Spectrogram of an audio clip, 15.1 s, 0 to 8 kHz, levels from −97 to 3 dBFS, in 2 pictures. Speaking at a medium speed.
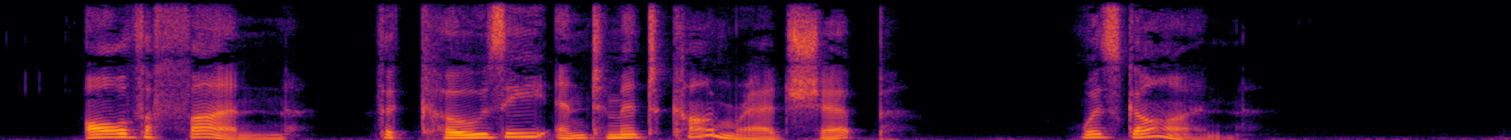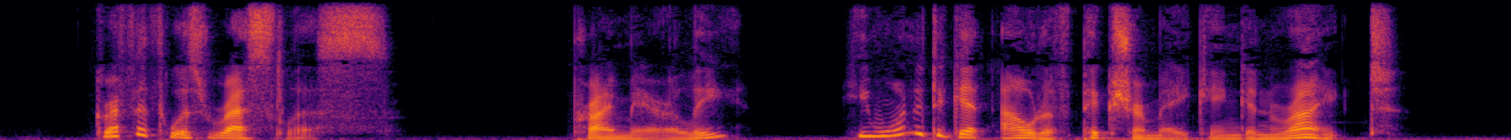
No: slow, 90 wpm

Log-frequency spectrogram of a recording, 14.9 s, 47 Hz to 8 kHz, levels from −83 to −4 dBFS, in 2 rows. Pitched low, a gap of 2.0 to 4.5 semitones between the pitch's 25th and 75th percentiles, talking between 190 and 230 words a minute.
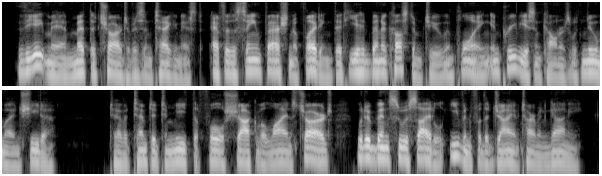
Yes: very low, 95 Hz; average, 4.2 semitones; average, 200 wpm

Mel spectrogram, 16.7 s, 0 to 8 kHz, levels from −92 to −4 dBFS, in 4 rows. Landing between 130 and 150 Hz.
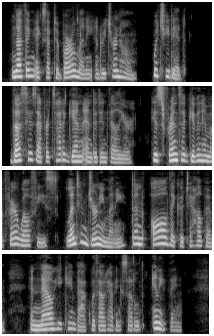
No: medium, 185 Hz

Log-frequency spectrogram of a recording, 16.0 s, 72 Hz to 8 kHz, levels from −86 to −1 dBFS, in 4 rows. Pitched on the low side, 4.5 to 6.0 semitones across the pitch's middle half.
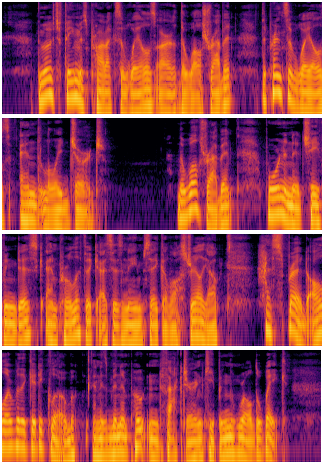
Yes: very low, 95 Hz; average, 5.1 semitones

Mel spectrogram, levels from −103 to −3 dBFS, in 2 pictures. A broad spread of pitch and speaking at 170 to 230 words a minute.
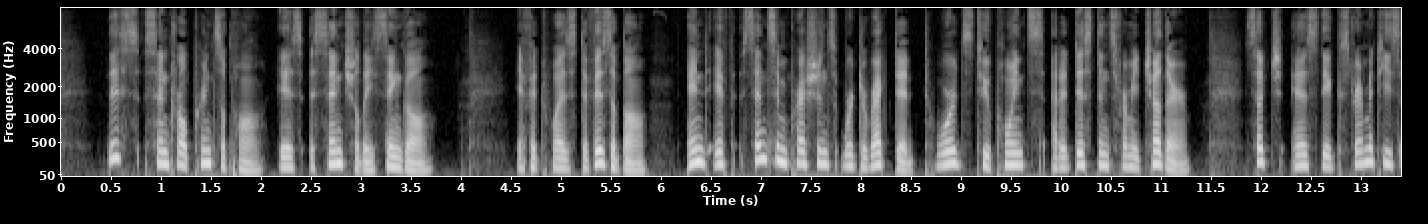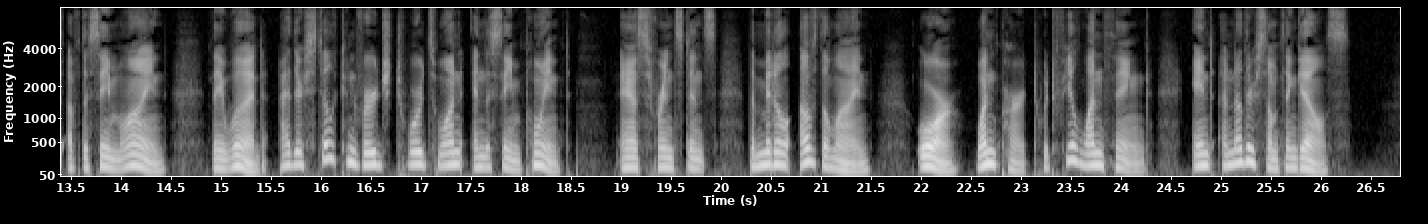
No: wide, 6.2 semitones; average, 140 wpm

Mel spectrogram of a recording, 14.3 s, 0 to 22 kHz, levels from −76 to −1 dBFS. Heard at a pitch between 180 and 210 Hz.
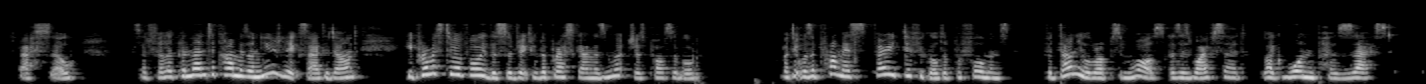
No: high, 230 Hz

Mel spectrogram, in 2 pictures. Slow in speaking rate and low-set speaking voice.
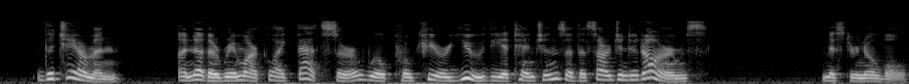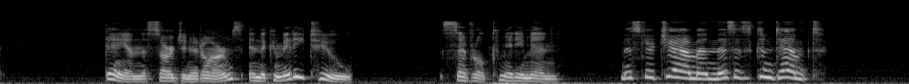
No: slow, 120 wpm; medium, 175 Hz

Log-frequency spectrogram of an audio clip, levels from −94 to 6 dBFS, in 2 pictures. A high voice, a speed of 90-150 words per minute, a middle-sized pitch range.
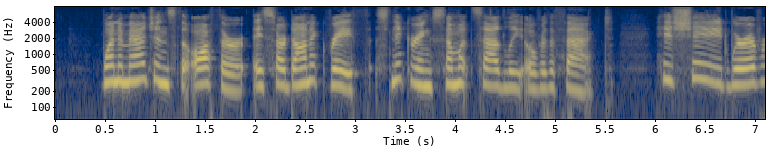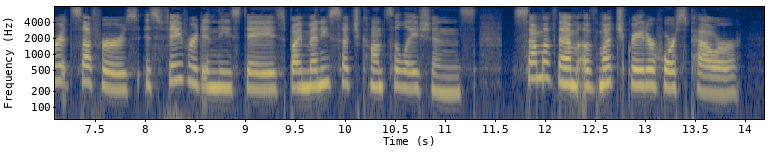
Yes: very high, 260 Hz; average, 145 wpm; average, 3.8 semitones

